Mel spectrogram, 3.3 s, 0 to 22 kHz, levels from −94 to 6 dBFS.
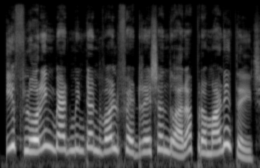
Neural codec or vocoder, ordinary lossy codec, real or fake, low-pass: vocoder, 44.1 kHz, 128 mel bands, Pupu-Vocoder; none; fake; 19.8 kHz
